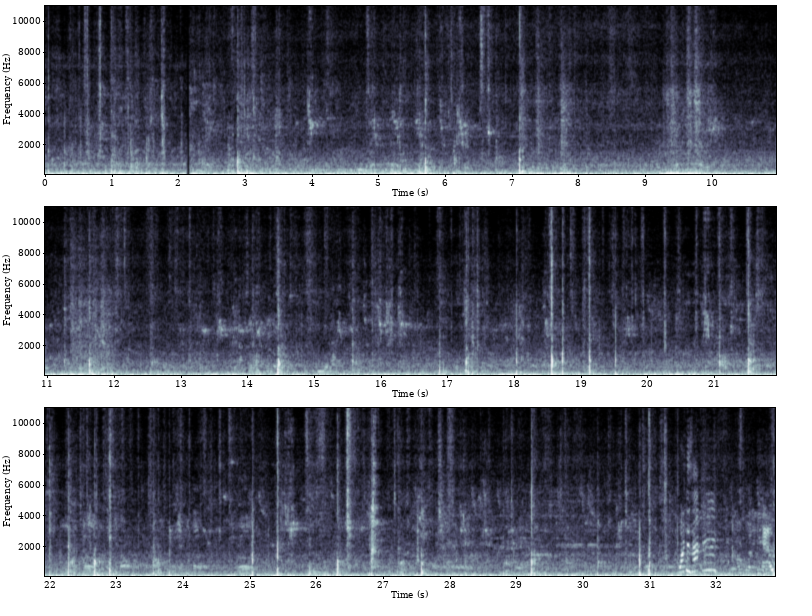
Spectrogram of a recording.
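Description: Tennis rally on a hard court: tennis balls being struck by rackets and bouncing, a string of sharp pops at irregular intervals over a low steady rumble.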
